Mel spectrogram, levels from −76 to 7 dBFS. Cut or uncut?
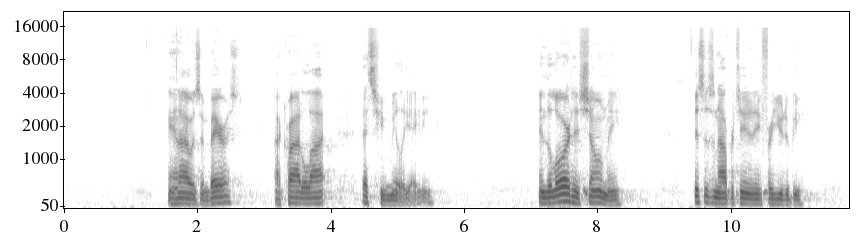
cut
